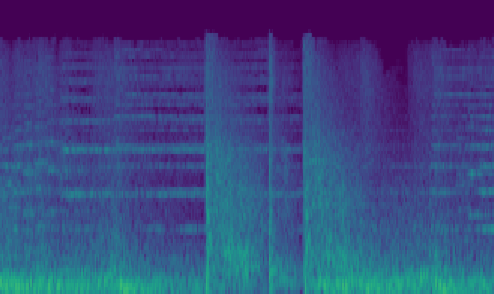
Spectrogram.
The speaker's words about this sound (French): Voilà, deux pages et déjà quelques coups de feu, déjà, donc on est tout de suite dans l'action.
